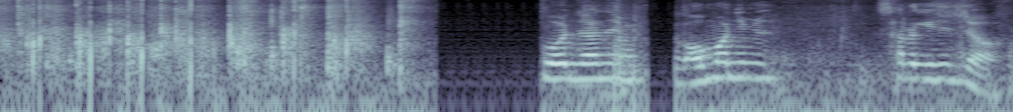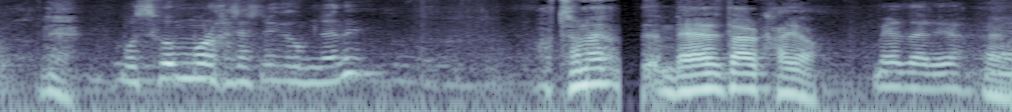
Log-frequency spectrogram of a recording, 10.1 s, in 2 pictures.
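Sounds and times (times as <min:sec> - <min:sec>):
audience applause: 0:00.0 - 0:02.2
speech: 0:02.7 - 0:07.1, 0:07.8 - 0:10.1.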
